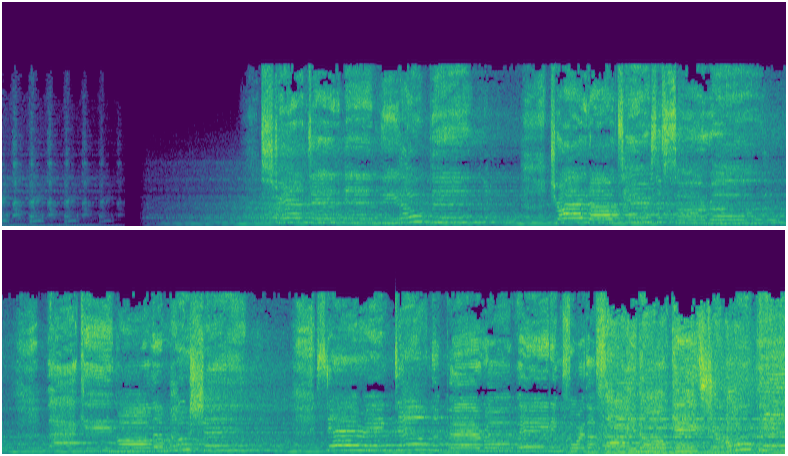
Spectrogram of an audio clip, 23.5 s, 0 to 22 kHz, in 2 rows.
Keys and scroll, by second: 8.1 Delete, 14.1 Delete, 16.4 Delete, 19.3 Delete.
